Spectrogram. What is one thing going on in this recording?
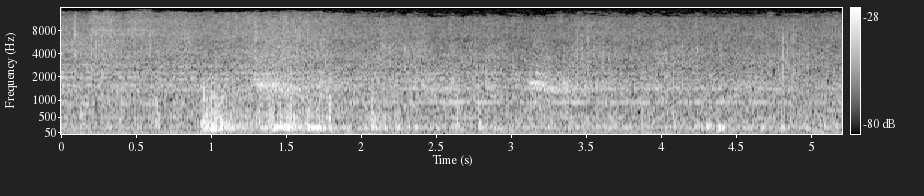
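A man speaks briefly and quietly into a close microphone.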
